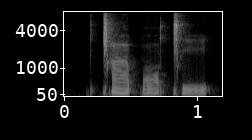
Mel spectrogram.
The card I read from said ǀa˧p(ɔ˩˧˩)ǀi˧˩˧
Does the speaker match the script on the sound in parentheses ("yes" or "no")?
yes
